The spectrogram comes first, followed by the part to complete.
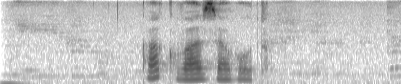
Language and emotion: Russian, neutral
